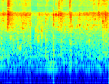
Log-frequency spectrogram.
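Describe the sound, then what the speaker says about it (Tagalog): Water flows behind a house on a banana farm, a steady broadband rush with small splashing bursts, close and continuous with no one speaking. "sa likod ng bahay ninyo, may umaagos na tubig"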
